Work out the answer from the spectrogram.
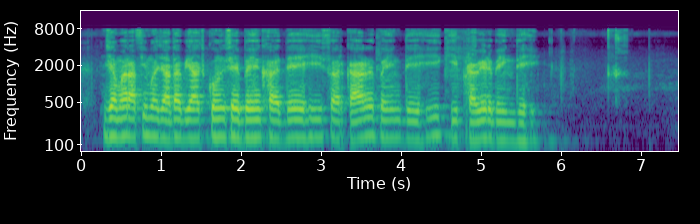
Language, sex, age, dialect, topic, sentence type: Chhattisgarhi, male, 18-24, Western/Budati/Khatahi, banking, question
